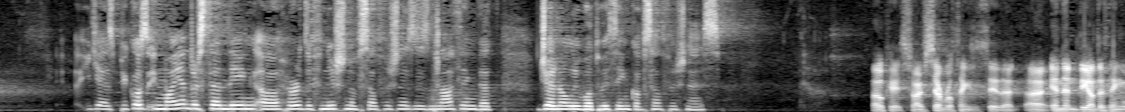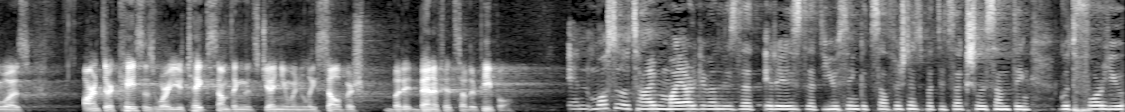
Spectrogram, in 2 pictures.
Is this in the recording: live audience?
yes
